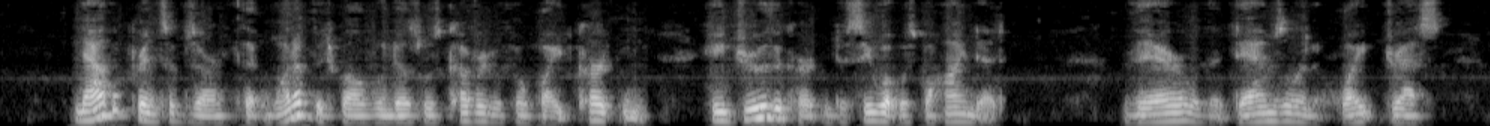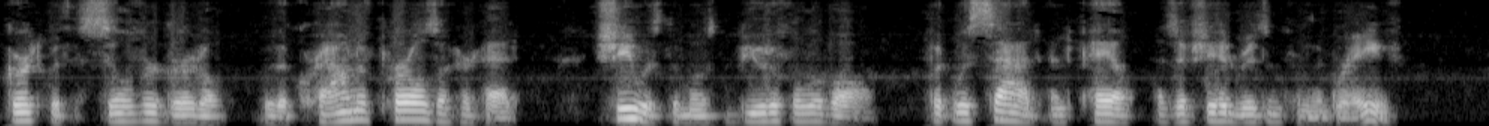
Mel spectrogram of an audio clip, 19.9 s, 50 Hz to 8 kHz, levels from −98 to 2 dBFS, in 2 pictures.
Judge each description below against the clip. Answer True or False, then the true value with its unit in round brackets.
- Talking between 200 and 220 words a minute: True (205 wpm)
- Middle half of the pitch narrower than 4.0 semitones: True (3.5 semitones)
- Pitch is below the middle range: True (130 Hz)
